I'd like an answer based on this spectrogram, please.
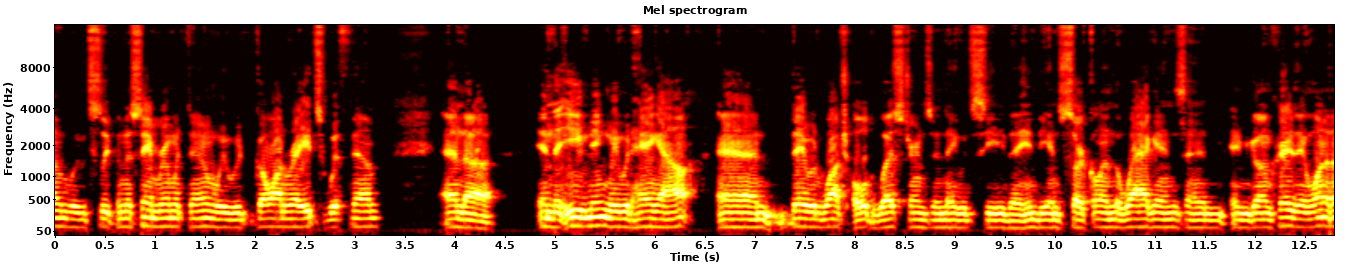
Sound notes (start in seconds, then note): none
